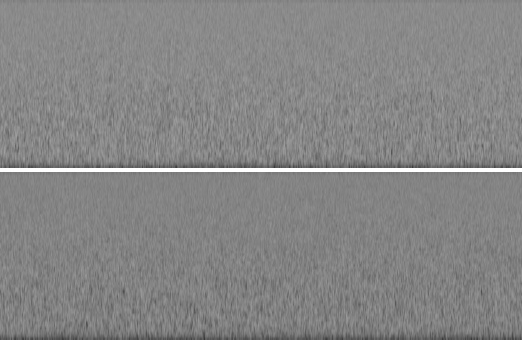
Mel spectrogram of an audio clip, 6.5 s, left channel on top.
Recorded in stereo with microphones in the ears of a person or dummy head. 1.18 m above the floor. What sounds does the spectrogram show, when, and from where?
Only background noise.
